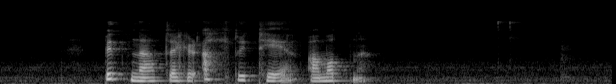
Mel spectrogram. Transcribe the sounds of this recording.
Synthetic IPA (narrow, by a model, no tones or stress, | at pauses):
b̥ɪt̪n̩ɑt̪ʰɾɛkəɾʔɑlt̪oːiːt̪ʰeːʔɑːmɔt̪n̩ə̰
